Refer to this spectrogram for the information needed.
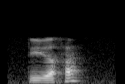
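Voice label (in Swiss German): "buecha", Alsatian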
